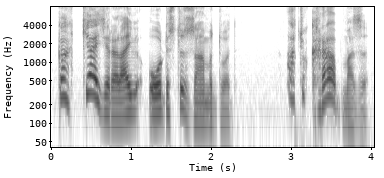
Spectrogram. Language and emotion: Kashmiri, disgusted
